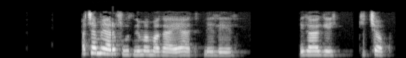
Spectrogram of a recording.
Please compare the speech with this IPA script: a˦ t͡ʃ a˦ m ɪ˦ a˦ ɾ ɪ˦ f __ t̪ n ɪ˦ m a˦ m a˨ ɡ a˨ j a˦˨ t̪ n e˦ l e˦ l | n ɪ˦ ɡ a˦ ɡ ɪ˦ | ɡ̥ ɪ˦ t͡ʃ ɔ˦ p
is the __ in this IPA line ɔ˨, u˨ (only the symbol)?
u˨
